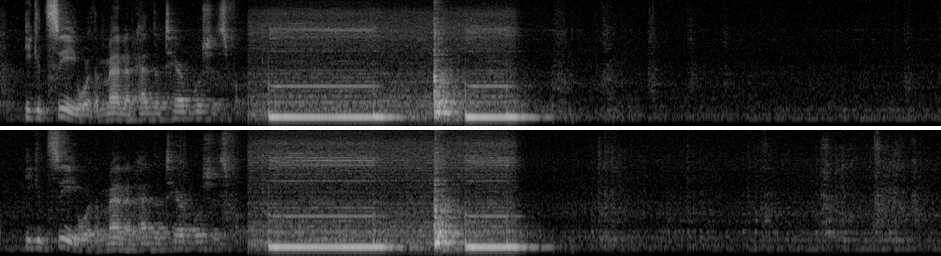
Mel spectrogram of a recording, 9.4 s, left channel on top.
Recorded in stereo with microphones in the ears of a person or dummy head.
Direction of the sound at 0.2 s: 65° left (ahead or behind).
